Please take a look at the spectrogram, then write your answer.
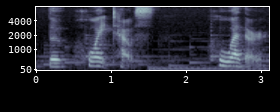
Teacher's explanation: some american dialects from the southern states or as we call it the south they will pronounce the wh sound as hua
